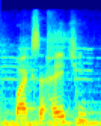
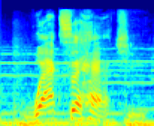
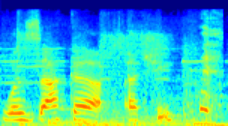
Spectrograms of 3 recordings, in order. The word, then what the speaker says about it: Waxahachie: Waxahachie. Waxahachie. Waxahachie. Wazakaachie. What is it? What is this one? Waxahachie.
